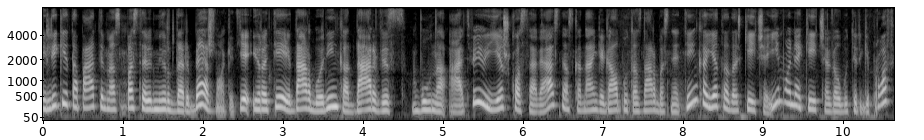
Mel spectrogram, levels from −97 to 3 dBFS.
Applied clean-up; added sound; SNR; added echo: none; none; none; none.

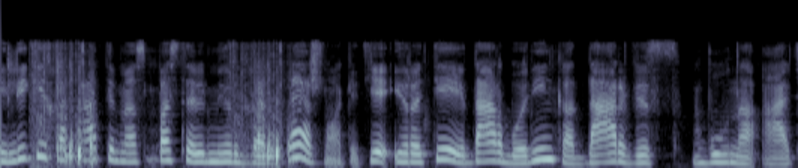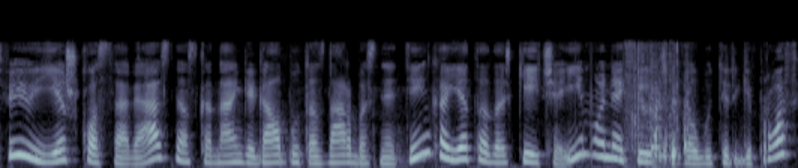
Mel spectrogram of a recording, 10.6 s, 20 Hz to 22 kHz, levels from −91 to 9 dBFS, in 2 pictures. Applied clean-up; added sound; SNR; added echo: neural mask model RNNoise.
